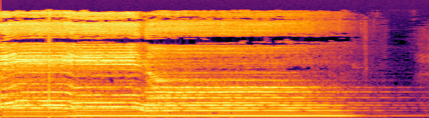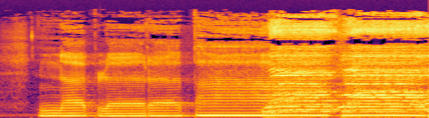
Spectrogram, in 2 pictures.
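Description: Vocal group singing wordless close harmony in a swing-jazz arrangement, with a steady low note beneath. A held chord breaks off into a short pause a little past halfway, then shorter notes lead into another held chord.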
